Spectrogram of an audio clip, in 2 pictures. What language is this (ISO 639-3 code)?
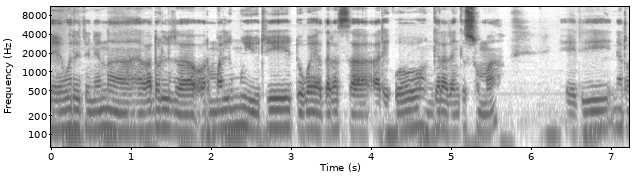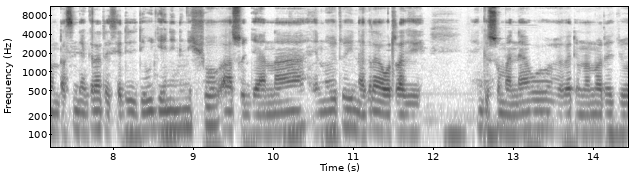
mas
